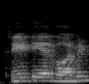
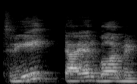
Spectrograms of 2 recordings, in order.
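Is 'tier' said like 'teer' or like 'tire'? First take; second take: teer; tire. First: Tier is said with an 'ee' vowel, like teer. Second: Tier is said with an 'eye' vowel, like tire.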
